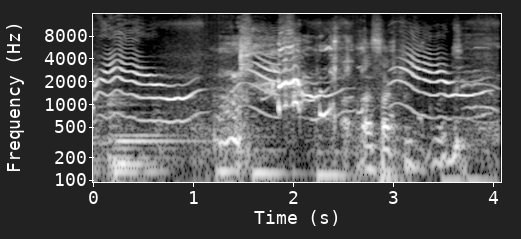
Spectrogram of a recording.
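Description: A man imitating a cat with three drawn-out meows, each about a second long, the pitch sliding and wavering.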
